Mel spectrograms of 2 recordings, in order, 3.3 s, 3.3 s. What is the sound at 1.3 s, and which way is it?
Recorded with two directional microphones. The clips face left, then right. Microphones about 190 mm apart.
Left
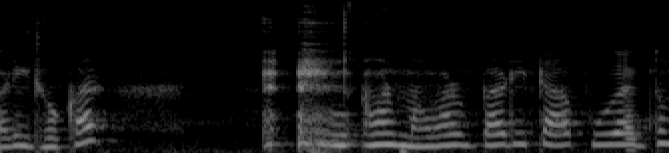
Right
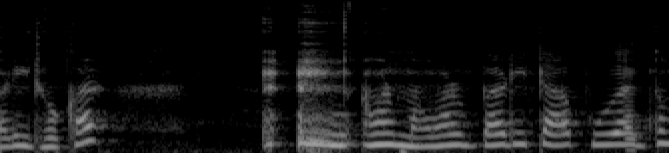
A woman's voice, 50° right (ahead or behind).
